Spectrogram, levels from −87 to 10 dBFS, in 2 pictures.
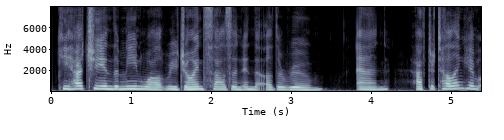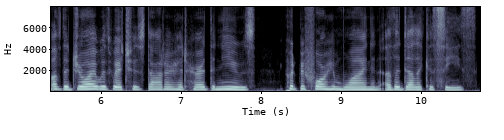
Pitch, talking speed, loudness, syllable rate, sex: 215 Hz, 180 wpm, -17 LUFS, 5.2 syllables/s, female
